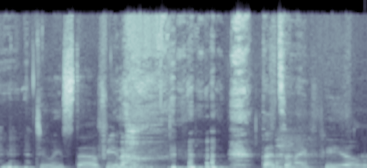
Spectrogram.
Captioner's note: laughing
